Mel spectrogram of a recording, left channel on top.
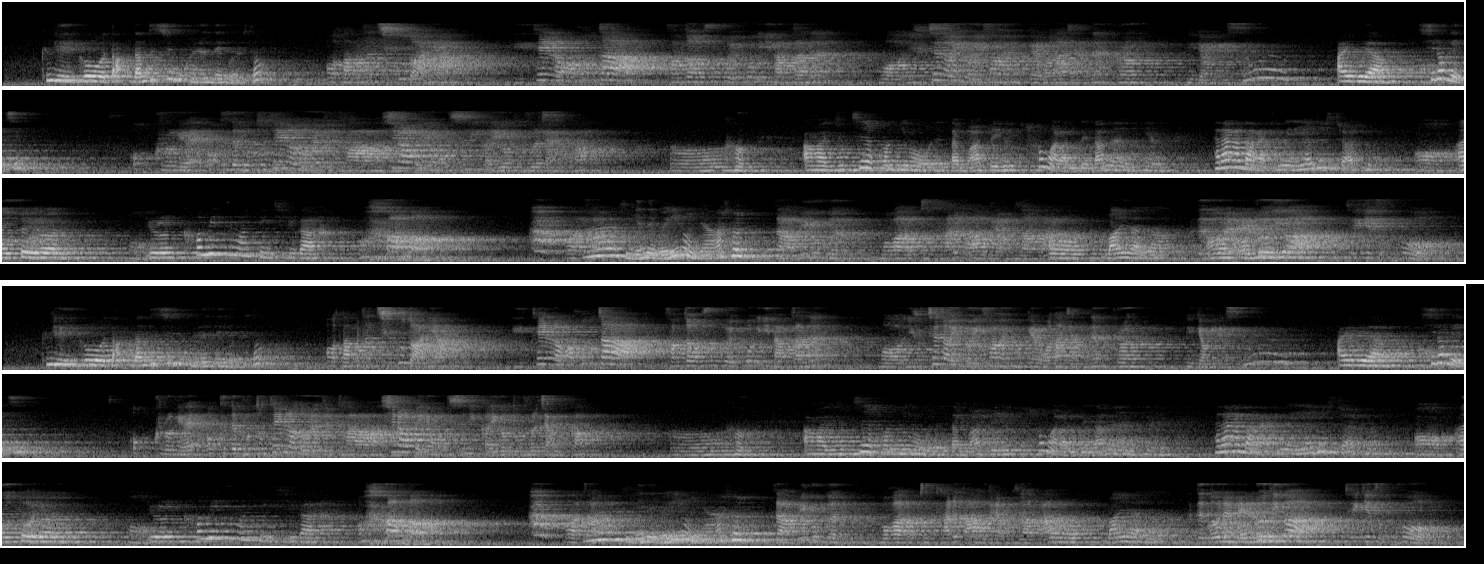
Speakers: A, on the left; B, on the right.
A: 근데
B: 이게,
A: 이거 나, 남자친구 관련된 거였어?
B: 어, 남자친구도 아니야. 이 테일러가 혼자 감정을 품고 있고, 이 남자는 뭐, 육체적인 거 이상의 관계를 원하지 않는 그런 배경이랬어.
A: 아, 아이고야,
B: 어.
A: 싫어겠지?
B: 어, 그러게. 어, 근데 보통 테일러 노래들 다 실화 배경으로 쓰니까 이것도 그러지 않을까?
A: 아, <laughs>
B: 어,
A: 아, 육체적 관계만 원했다고. 아, 또 이건 또 처음 알았네. 나는
B: 어,
A: 그냥 사랑하다가 당연히 헤어질 줄 알았는데. <laughs>
B: 어, 그것도
A: 아, 또
B: 아니고,
A: 이런,
B: 어.
A: 이런 커미트먼트 이슈가.
B: <laughs>
A: <laughs>
B: 맞아.
A: 아, 진짜 얘네 왜 이러냐.
B: 진짜 미국은 뭐가 좀 다르다, 우리랑 문화가.
A: <laughs> 어, 많이 달라.
B: 근데
A: 아,
B: 노래 멜로디가
A: 어질어질해.
B: 되게 좋고,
